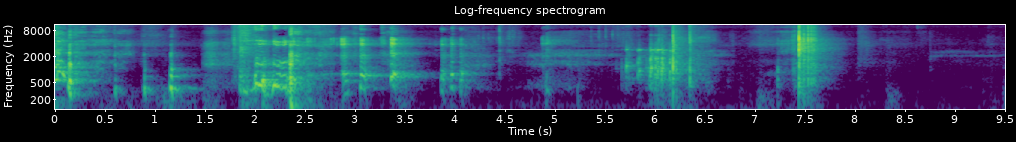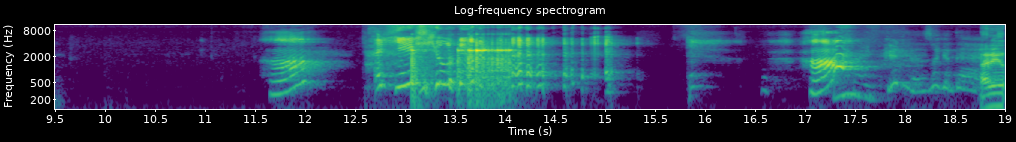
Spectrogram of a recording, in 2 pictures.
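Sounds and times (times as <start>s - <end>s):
laughter bursts: 0.0s - 4.3s.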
